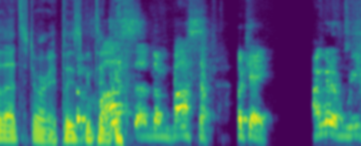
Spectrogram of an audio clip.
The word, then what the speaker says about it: Vasa: W-A-S-A, Vasa, the Vasa. And it starts with a V. V-A-S-S-A? No. Did I say that? No, W-A-S-A. Definitely don't know that story. Please continue. The Vasa.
